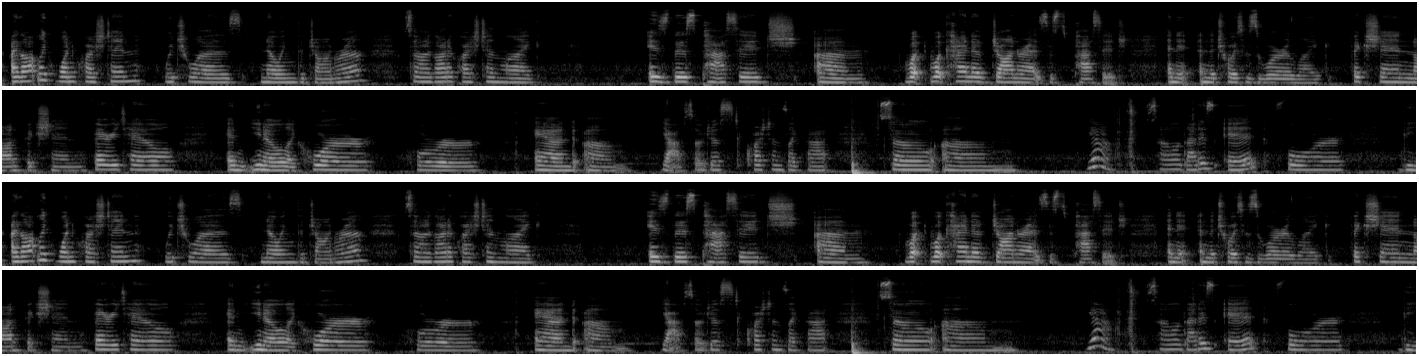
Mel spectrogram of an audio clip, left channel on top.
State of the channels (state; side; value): normal; both; correlation 0.58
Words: got like one question which was knowing the genre. So I got a question like, is this passage, what kind of genre is this passage? And the choices were like fiction, nonfiction, fairy tale, and like horror, and yeah, so just questions like that. So yeah, so that is it for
